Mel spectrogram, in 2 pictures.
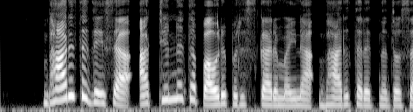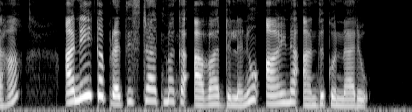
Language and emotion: Telugu, neutral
